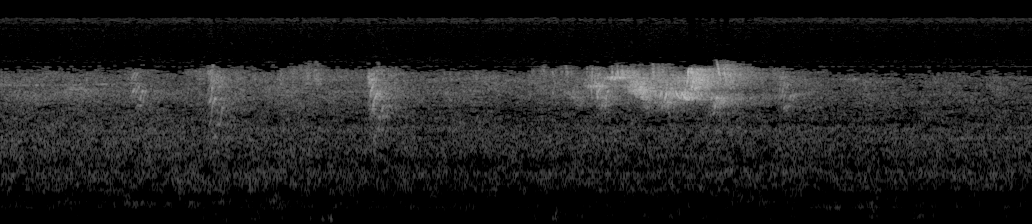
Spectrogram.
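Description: Faint birds chirping over a steady low hiss: a few short, high chirps, then a louder flurry of calls about halfway through.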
